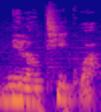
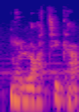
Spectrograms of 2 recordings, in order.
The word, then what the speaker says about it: Nilotica: How do I even say it again? Nilotica. I was saying Nilotiqua. Nilotica. I think I said that right.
